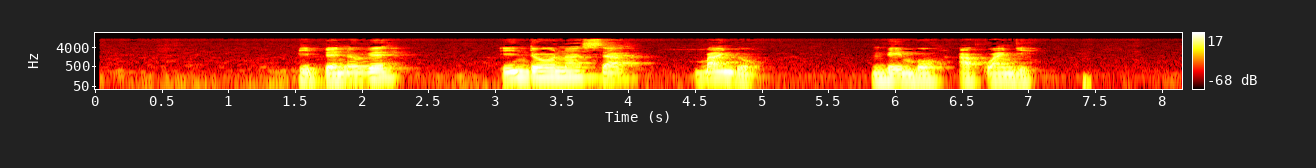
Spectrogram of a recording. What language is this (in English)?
Mpiemo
